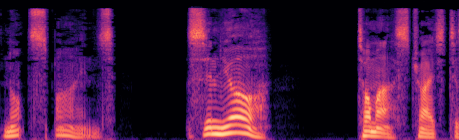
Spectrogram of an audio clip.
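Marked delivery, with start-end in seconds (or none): 1.9-2.7 high, loud cry to his lord; calling out. A narrator's reading. Wounded Tomas hailing his lord, calling out high and loud. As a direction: call up to your master, voice raised.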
